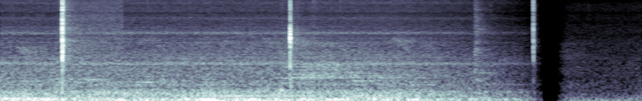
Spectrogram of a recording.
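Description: Two sharp clicks about a second and a half apart over a low background rumble, then a third click near the end, after which the sound drops to near silence.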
